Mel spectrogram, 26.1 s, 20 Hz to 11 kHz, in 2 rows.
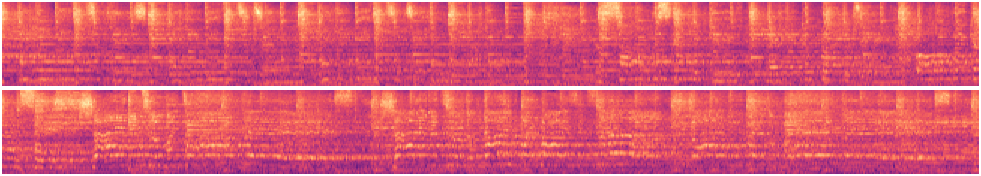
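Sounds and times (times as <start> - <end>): backing track: 0.0 - 26.0
women singing pop ballad: 0.0 - 26.0.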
